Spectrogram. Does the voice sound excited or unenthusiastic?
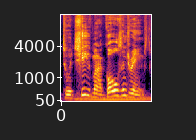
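excited. It is said with excitement and conviction. The speaker truly believes it will happen. The speaker calls it right. "When you believe in something and you're excited about it"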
